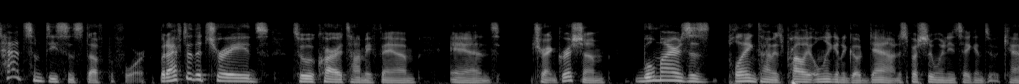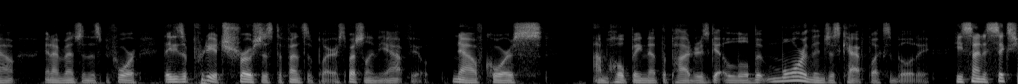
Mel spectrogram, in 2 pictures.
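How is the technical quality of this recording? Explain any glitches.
The technical quality of this recording is good, and there are no glitches to explain.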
